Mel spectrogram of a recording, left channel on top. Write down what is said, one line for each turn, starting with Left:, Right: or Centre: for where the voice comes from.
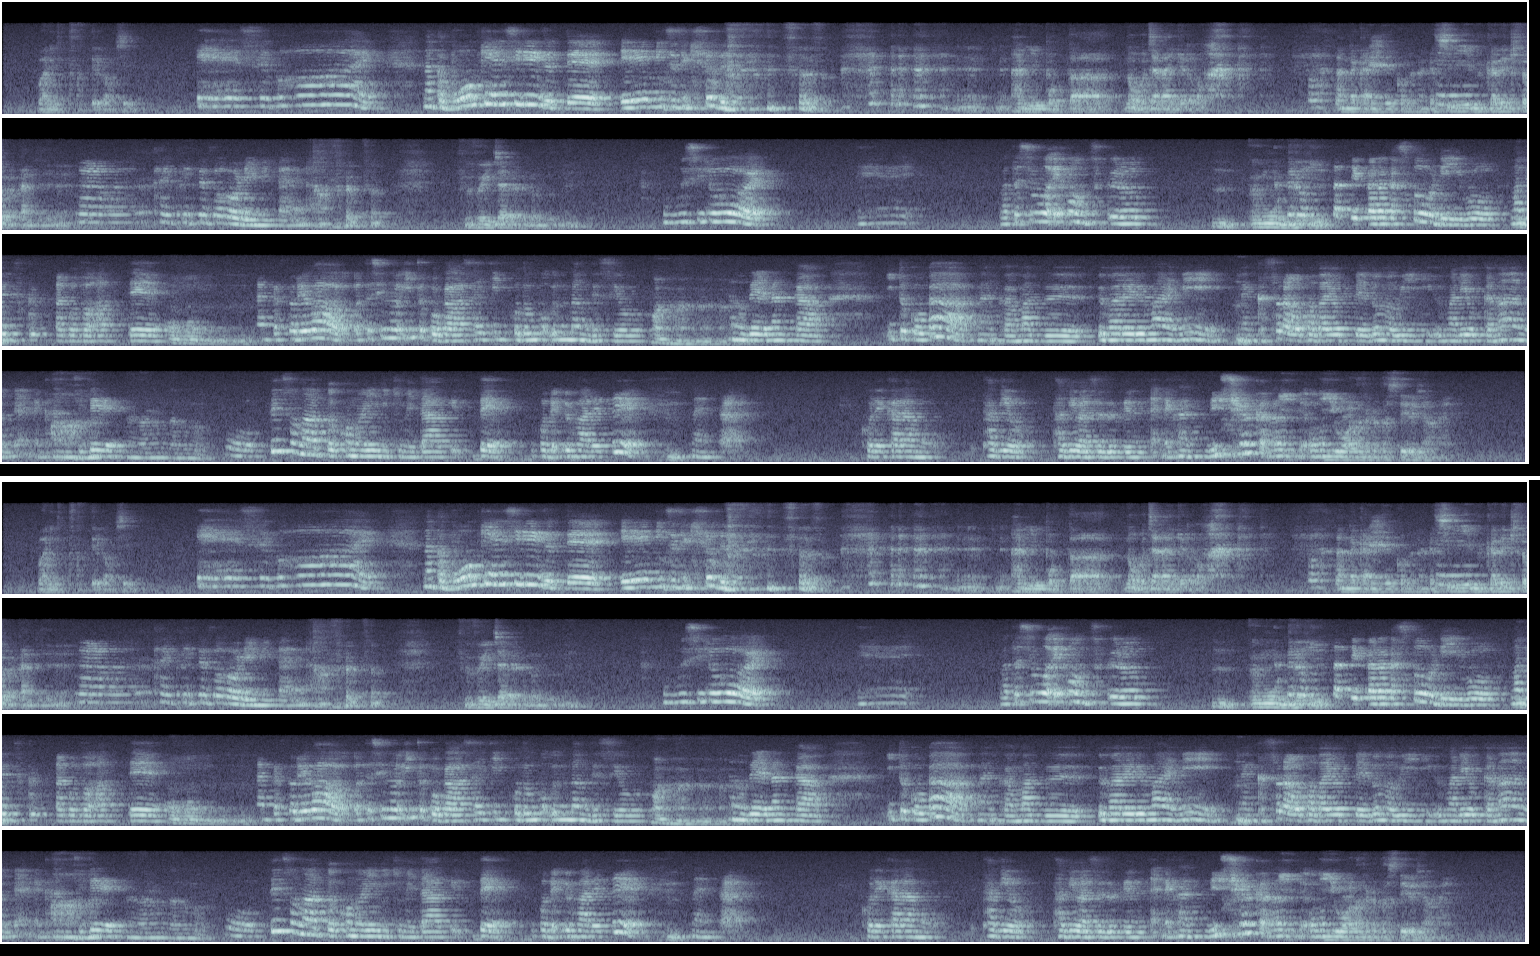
Right: 割と作ってるかもしれない。
Left: ええすごーい。なんか冒険シリーズって永遠に続きそうですね。
Right: <laughs> そうそう。<laughs> ね、ねハリー・ポッターのじゃないけど <laughs>
Left: そうそう。
Right: あんな感じで、
Left: え
Right: こう、なんかシリーズ化できそうな感じでね。
Left: えあー解決ぞろりみたいな。
Right: なんかやってる <laughs> そうそうそう。続いちゃうよね、どんどんね。
Left: 面白い。ええ私も絵本作ろう、
Right: うん。うんもうぜひ。
Left: 作ろうとしたっていうか、なんかストーリーをまで作ったことあって、
Right: うん。うんうんうんうんうん。
Left: なんかそれは私のいとこが最近子供産んだんですよ。
Right: はいはいはいはいは
Left: なのでなんかいとこがなんかまず生まれる前になんか空を漂ってどの家に生まれようかなみたいな感じで、
Right: い。うん。うん。ああ、なるほどなるほど。
Left: そう。で、その後この家に決めたって言って、
Right: うんうんうんうん。
Left: そこで生まれて、
Right: うん
Left: なんかこれからも旅を、旅は続くみたいな感じにしようかなって思ったんです。
Right: いい、いい終わらせ方してるじゃない。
